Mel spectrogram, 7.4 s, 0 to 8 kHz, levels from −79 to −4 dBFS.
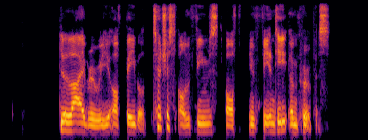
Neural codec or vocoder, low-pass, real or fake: vocoder, 44.1 kHz, 128 mel bands, Pupu-Vocoder; 7.2 kHz; fake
